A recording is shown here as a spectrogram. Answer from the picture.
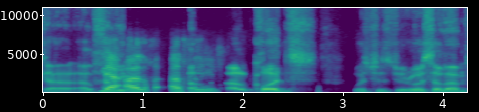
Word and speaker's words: Al Khalil: Al Al Khalil.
